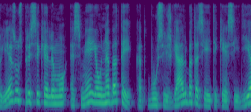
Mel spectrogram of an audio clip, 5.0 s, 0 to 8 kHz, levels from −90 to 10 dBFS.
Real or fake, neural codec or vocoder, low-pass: real; none; 7.2 kHz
